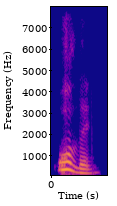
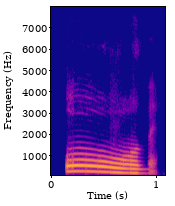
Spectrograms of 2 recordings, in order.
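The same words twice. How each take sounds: First: Said in the usual way. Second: Олень with a loud, very long first vowel; stress on О. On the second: Shown as a demonstration. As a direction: stretch the О in Олень loudly. (Олень з гучним протяжним О) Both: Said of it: "Поставте наголос".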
